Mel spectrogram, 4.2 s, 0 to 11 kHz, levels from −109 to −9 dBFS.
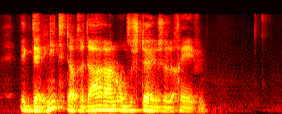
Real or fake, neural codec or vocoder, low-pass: fake; codec, 16 kHz, 2 kbps, X-Codec, HuBERT features, trained on balanced general audio; 7.2 kHz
